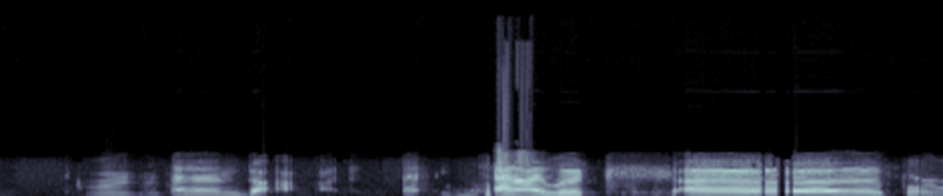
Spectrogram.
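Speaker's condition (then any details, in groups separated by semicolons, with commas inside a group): Cerebral palsy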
